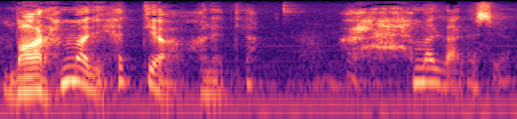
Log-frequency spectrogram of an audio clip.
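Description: A pastor preaching to a congregation, swinging from loud dramatic outbursts to soft near-whispers. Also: male voice, a little high, very animated, a little fast, a little hiss or hum. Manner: dramatic, shouts in character then drops to near whispers. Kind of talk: sermon with congregation repeating verses.

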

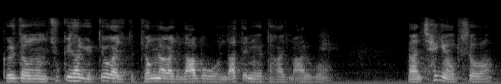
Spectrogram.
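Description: A man in his sixties preaching a sermon as pastor, scolding in a chatty way and swinging from loud exclamations to quiet asides. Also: medium pitch, fairly even intonation, racing, vocal fry.

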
